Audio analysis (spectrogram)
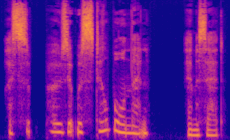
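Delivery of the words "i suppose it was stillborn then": high, hushed, on the edge of tears; tearful whisper. A narrator's reading. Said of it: "her eyes filling".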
